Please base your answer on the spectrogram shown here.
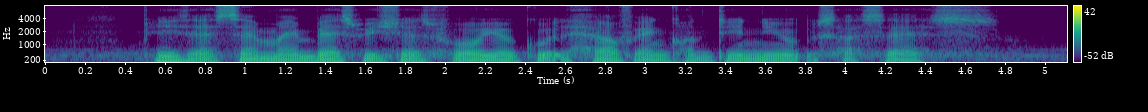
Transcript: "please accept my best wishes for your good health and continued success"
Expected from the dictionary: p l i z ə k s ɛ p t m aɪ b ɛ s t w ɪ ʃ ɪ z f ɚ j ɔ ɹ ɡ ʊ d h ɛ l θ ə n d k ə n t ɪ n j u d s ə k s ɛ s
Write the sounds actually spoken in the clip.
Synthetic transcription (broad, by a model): p l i s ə s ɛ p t m aɪ b ɛ s t w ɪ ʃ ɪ s f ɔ j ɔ ɡ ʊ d h ɛ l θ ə n k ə n t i n j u s ə k s ɛ s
